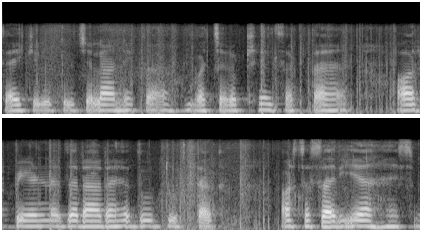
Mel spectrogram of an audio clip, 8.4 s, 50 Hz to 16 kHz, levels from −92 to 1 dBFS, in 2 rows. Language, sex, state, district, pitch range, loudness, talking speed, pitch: Hindi, female, Chhattisgarh, Sukma, 175-185 Hz, -19 LUFS, 150 wpm, 180 Hz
